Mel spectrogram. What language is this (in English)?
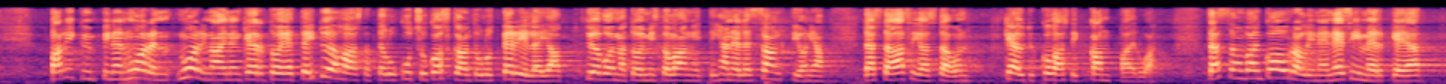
Finnish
